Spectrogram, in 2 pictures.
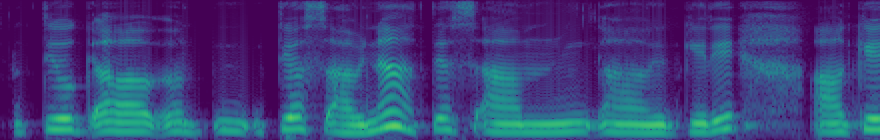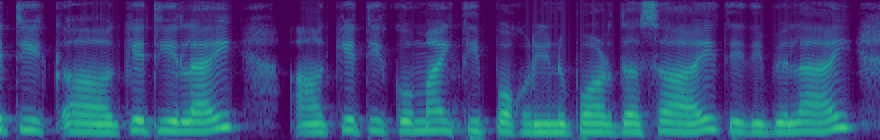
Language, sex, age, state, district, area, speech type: Nepali, female, 45-60, West Bengal, Darjeeling, rural, spontaneous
